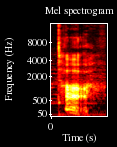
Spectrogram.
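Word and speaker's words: た: looks like it says tah see in the uh the little picture here ta easy peasy all right and it's just pronounced ta like tata now here is our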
